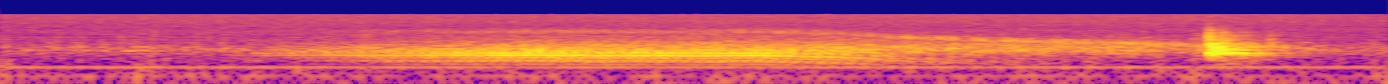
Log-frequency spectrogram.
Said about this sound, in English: How did you like your first ride in the police car? Oh, I feel kind of worn out. Oh, but what punishments you fellows give a car.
